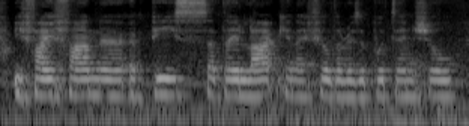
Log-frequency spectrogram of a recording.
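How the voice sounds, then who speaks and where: Against noticeable background noise and audible room echo, a woman talks in a French accent. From France, Paris. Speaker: artist and fashion designer. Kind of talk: interview. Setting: cafe. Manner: halting, many fillers.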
